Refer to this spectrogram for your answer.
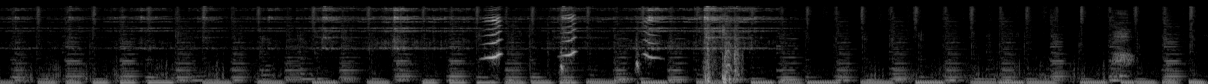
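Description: A small sledge bell jingles in a few bright, tinkling bursts over steady background music, with a light chirping sound mixed in partway through.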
